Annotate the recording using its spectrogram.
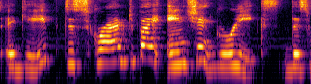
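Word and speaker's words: agape: that describes rose quartz I believe it's pronounced a gape described by ancient Greeks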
